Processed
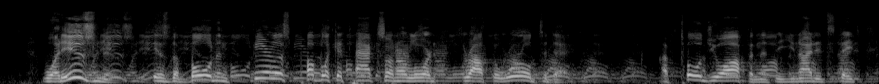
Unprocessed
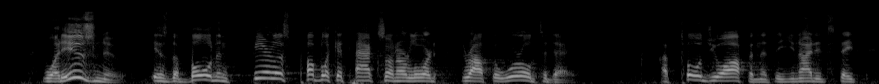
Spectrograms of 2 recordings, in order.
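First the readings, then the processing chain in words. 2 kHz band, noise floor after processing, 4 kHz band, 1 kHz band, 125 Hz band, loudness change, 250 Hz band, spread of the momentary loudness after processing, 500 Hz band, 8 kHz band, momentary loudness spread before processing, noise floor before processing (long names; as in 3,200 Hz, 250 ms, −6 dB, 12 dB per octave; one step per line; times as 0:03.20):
+7.0 dB, −56 dBFS, +7.0 dB, +7.0 dB, +7.0 dB, +7.0 dB, +7.0 dB, 12 LU, +7.0 dB, can't be measured, 11 LU, −72 dBFS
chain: repeating echo 387 ms, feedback 53%, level −14.5 dB
level +7 dB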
